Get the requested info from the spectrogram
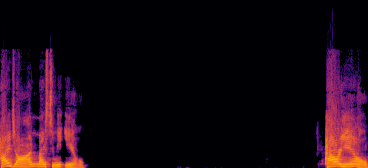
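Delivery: very high, extra nasal voice. Retelling an interview room greeting: extra nasal work voice. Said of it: "You gotta put that little nasal in it".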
